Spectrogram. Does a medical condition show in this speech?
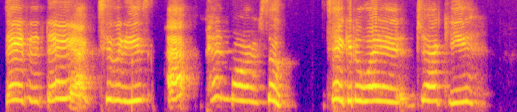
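Yes: cerebral palsy; wheelchair user about 27 of 30 years, power wheelchair; mild.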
